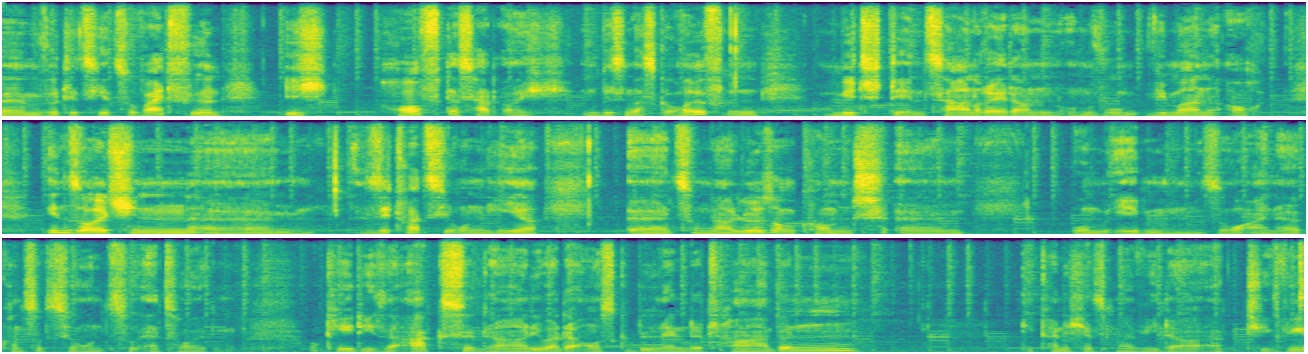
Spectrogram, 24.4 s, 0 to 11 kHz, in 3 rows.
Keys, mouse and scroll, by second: 0.0 click, 1.1 click, 5.9 scroll up 2, 7.2-11.6 drag, 14.9 scroll down 2, 15.4-17.8 drag, 18.6-19.0 scroll up 2, 19.3-19.6 scroll up 2, 19.7 scroll down 2, 20.9-21.2 scroll up 2, 21.6 scroll up 2, 23.9 click, 24.2 space.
